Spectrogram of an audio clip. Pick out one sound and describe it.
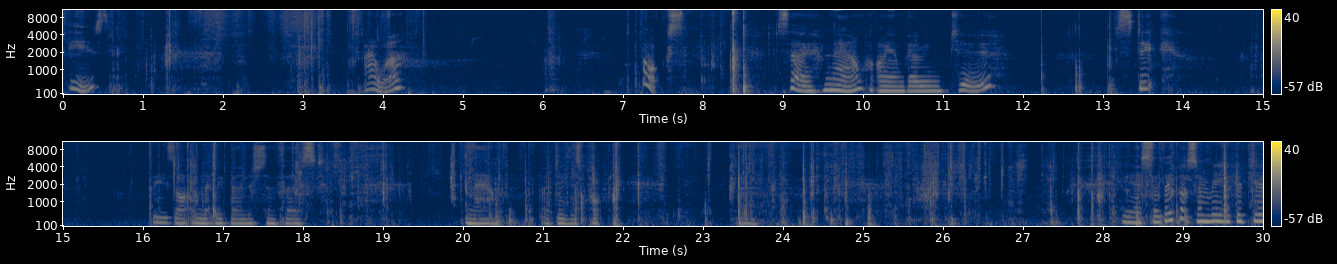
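Stiff card rustles and flaps as it is handled.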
